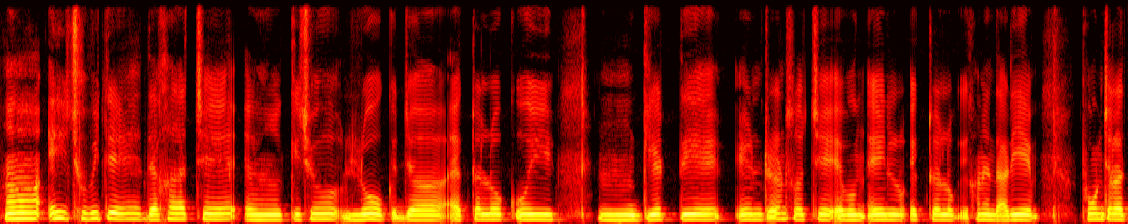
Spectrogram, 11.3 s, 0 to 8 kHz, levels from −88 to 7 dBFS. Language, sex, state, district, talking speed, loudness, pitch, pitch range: Bengali, male, West Bengal, North 24 Parganas, 125 wpm, -15 LUFS, 185 Hz, 175-195 Hz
